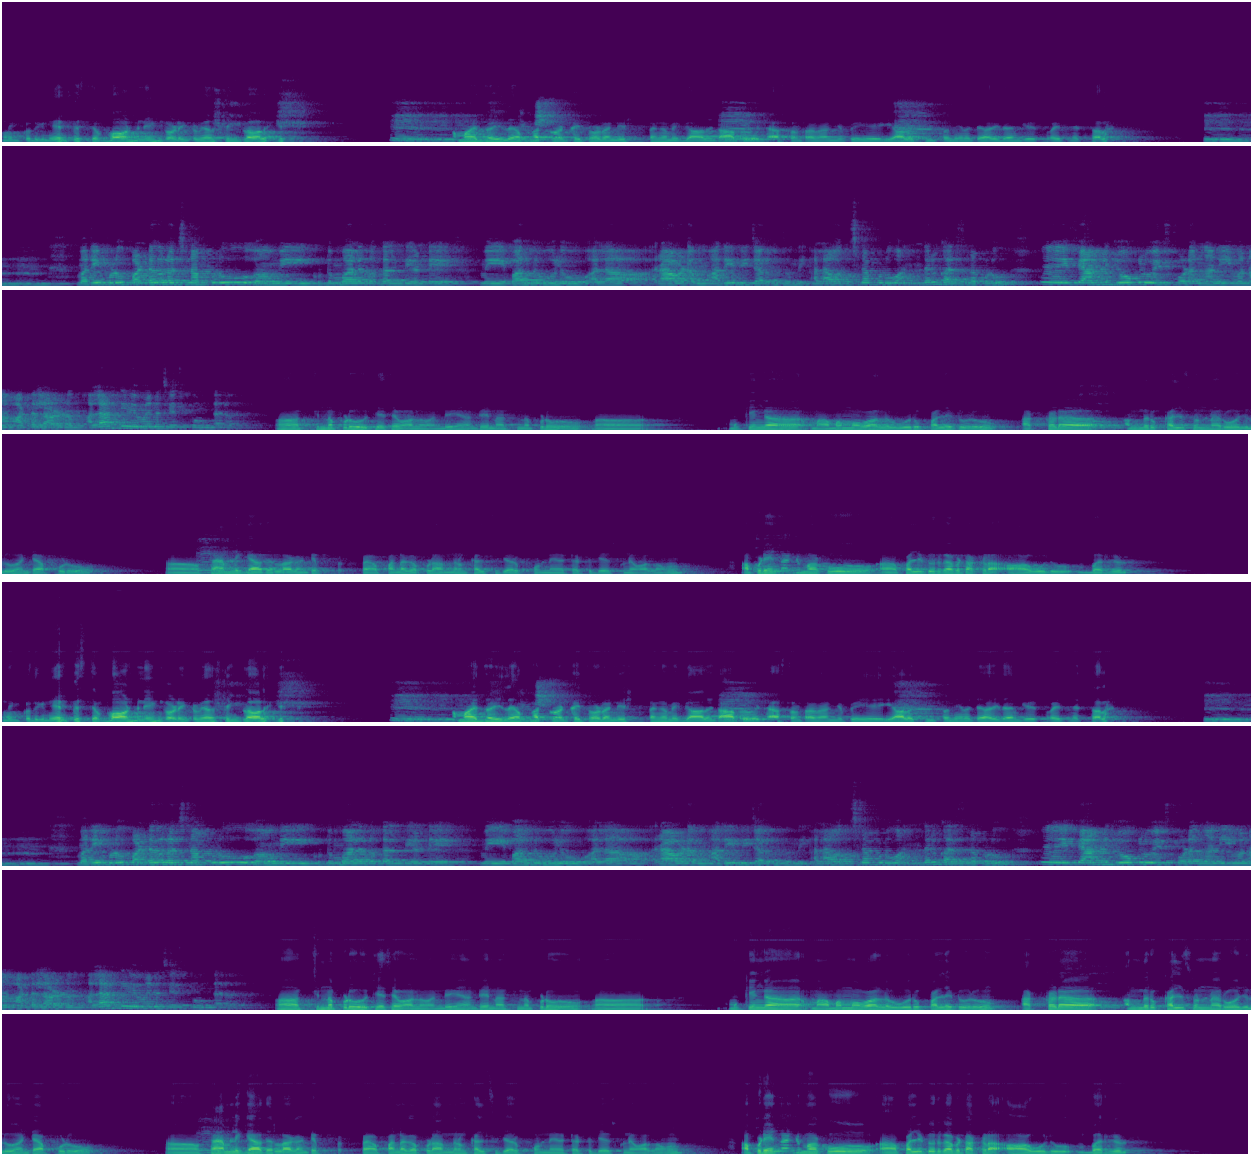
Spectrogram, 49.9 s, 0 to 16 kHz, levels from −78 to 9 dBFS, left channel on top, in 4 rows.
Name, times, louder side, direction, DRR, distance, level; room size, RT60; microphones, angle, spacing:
voice 1, 0.0-2.8 4.5-11.1 27.7-31.4 32.3-34.9 35.2-35.9 36.2-38.4 39.1-40.7 41.1-44.3 44.9-48.7, right 4 dB, 65° right, 13 dB, 0.7 m, -23 dB
voice 2, 3.9-4.8 5.1-5.5 7.2-7.6 8.9-9.3 12.0-27.3 35.7-36.1 39.4-39.8 45.0-45.4, left 1 dB, 15° left, 1 dB, 4.8 m, -32 dB
26.0 x 19.0 x 5.4 m, 1.0 s
head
